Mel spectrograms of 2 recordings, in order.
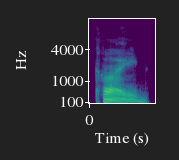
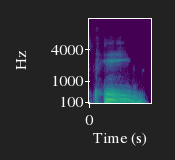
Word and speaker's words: kein: Now, note how the word kein is transcribed here, with the diphthong pronounced like the English word I, kein, not as Cain, which would be somewhat more a somewhat more common pronunciation.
